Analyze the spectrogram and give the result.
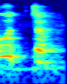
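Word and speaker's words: août: Oud. It's pronounced as ut. The t is sounded. पहले का आ नहीं बोल रहे हैं आप और ये ऊ का sound है. So ut. That's the month of August.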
